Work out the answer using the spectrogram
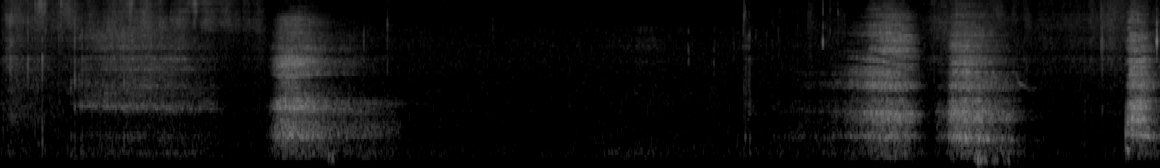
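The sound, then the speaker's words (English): Faint, breathy yawning from a person: a few drawn-out, sighing breaths rise and fade, separated by quiet stretches. “forgive the yawning”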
